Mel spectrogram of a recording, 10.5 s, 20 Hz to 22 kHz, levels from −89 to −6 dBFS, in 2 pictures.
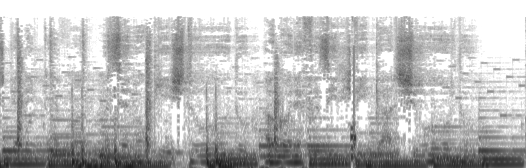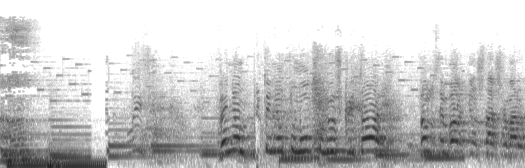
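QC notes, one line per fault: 3.46–3.56 s, 6.28–6.35 s, 7.77–7.87 s: damaged data in a compressed stream. Corrupted frames throw the decoder out of sync while it hunts for the next header, leaving brief glitches under 0.1 s each.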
